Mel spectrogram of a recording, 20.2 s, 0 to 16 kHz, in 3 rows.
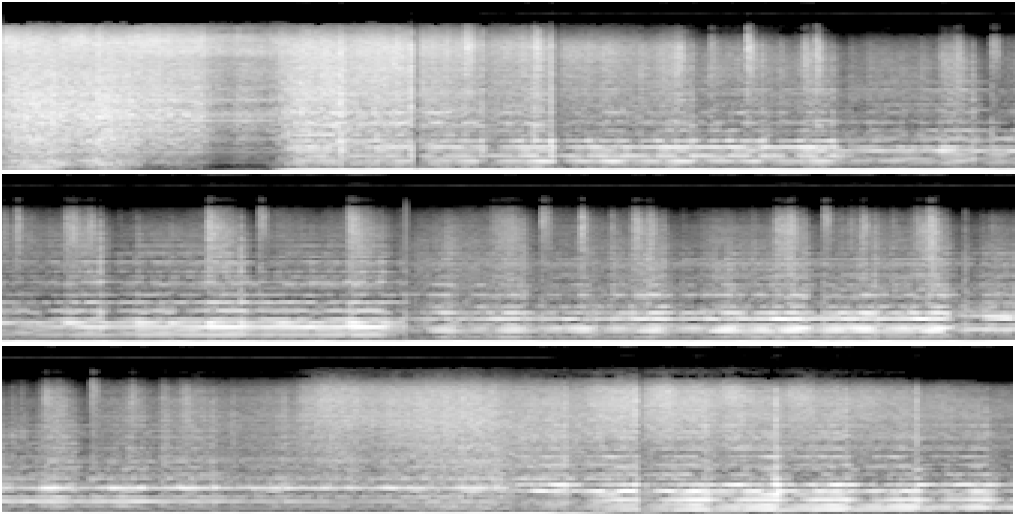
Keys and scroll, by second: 0.4-3.8 typing, 7.7 u, 9.1 a, 14.0 r, 18.6-20.0 typing.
